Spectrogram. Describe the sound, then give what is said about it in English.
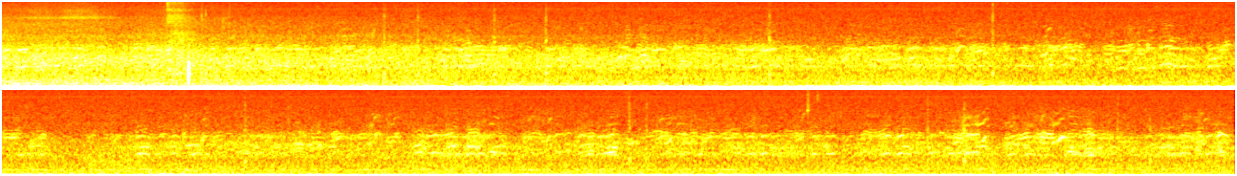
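A flock of geese honks continuously as they fly in to roost against the wind at night under a full moon, with fast-moving clouds. Many overlapping calls rise and fall over a steady low rumble of background noise, with no talking. “I love listening to the geese coming in to roost.”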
